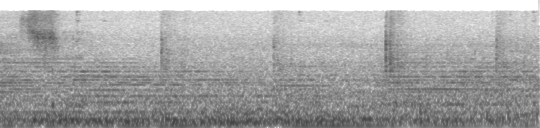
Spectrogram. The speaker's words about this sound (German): Und das gibt jetzt auch wieder Glocken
